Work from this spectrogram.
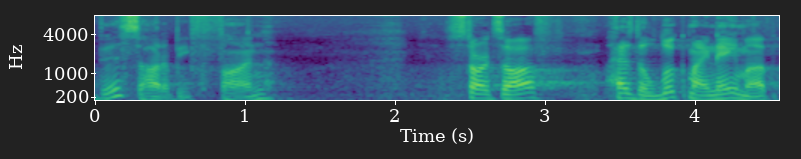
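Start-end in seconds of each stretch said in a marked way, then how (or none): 0.0-1.2 low, soft, dry sarcasm; called to the big boss's office, muttering sarcastically; sarcastic dread. Retold or imitated. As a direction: brace for trouble with a wry aside. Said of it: "and I'm like".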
